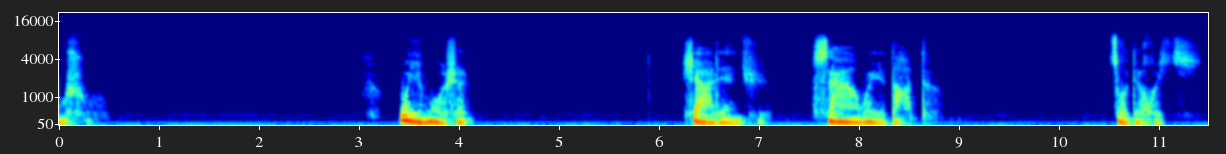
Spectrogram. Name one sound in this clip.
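An elderly man speaks calmly and slowly into a close microphone, with pauses between phrases.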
